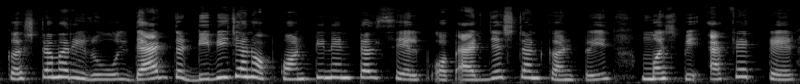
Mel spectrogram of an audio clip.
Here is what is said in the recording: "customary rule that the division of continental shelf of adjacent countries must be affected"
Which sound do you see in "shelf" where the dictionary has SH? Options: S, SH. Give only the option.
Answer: S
